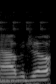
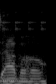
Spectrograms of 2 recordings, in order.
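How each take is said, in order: First: The middle consonant is a J sound. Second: The middle consonant is an H sound. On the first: This is how the speaker has always said it. The speaker calls it wrong. "I've always said Avajo" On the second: This is what the speaker believes is the actual form. The speaker calls it right. "I think it is Avaho. I think that would be correct"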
